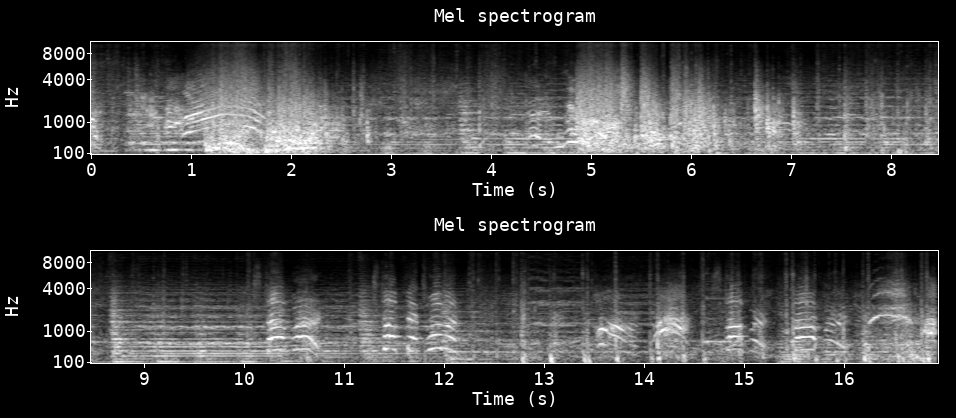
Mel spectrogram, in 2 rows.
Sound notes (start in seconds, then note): 5.0 soldier groans; 7.9 dramatic music; 13.7 Hundra shouts at horse; 16.1 horse neighing; 16.4 Hundra shouting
